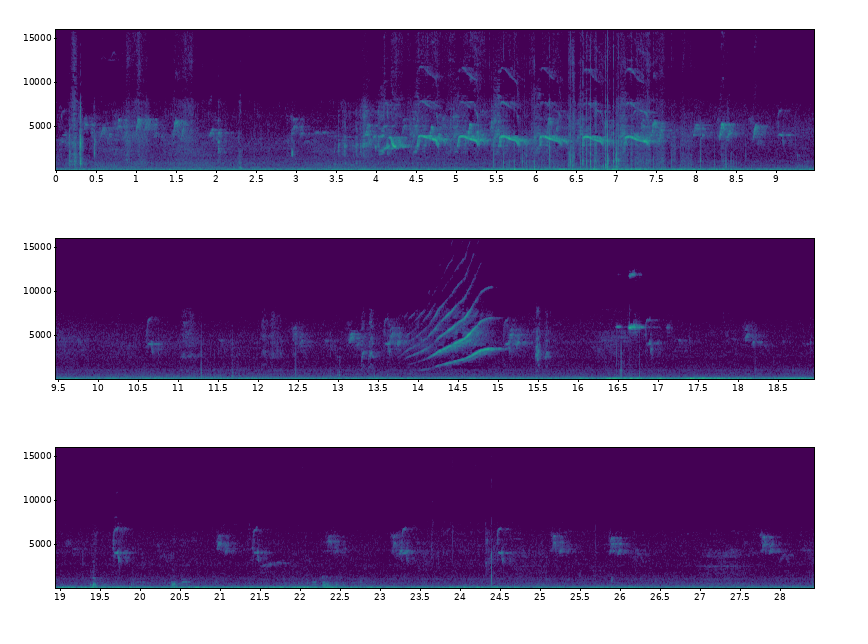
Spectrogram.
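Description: Birds chirping: a quick run of about eight repeated high chirps some four seconds in, a couple of falling whistles around halfway, and scattered short chirps after, over a low rumble.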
